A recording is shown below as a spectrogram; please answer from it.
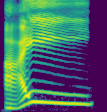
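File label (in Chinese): "挨", Chinese; HSK6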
